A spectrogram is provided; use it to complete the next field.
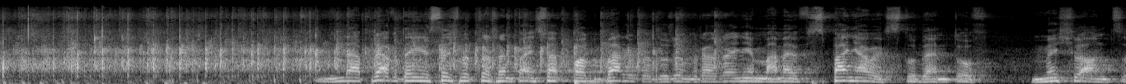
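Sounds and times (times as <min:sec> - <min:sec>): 
audience applause: 0:00.0 - 0:07.4
speech: 0:03.3 - 0:11.2.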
